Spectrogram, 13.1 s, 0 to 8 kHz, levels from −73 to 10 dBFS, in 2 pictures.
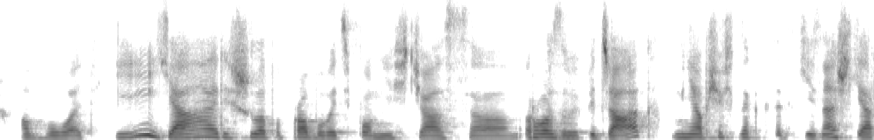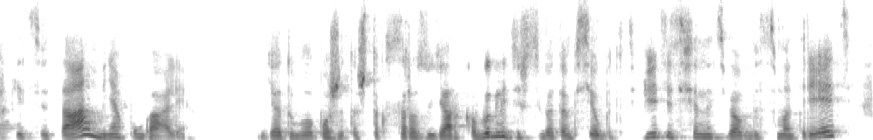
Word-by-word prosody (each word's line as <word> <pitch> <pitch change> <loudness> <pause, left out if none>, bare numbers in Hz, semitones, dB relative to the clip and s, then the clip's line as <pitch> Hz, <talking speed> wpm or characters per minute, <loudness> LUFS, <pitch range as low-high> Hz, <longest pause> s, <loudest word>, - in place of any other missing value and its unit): А, 175 - -2
вот. 160 -3 -3 0.2
И 215 +12 +1
я 200 +5 +5
решила 195 -1 +1
попробовать, 165 -3 0
помню 160 0 -2
сейчас, 160 -1 -1
э, 145 -1 -1
розовый 185 -4 +3
пиджак. 180 - +4
Меня 190 0 +1
вообще 185 +3 0
всегда 200 -2 -5
как-то 180 -2 -12
такие, 175 +1 -6
знаешь, 195 +3 +2
яркие 180 0 0
цвета 175 - +5
меня 190 - -1
пугали. 180 -4 -3 0.5
Я 170 - -2
думала: 160 -1 -5
"Боже, 170 0 -1
ты 165 - -11
ж - - +5
так - - -10
сразу 175 -1 -4
ярко 170 +1 +1
выглядишь, 220 -3 +1
тебя 165 -2 -5
там 170 0 -4
все 175 - -2
будут 160 - -13
видеть, 215 +1 -4
все 210 -2 -4
на 180 -1 -1
тебя 175 -2 -2
будут 165 +1 -11
смотреть". 185 +10 -1
175 Hz, 185 wpm, -26 LUFS, 165-190 Hz, 0.5 s, я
